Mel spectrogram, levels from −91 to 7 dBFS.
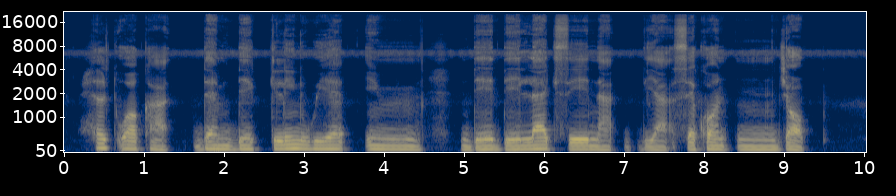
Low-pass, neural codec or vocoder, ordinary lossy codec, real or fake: none; none; none; real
